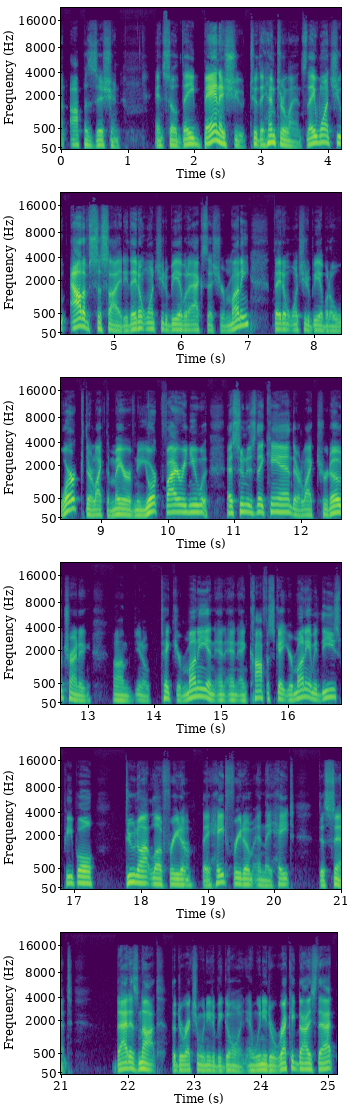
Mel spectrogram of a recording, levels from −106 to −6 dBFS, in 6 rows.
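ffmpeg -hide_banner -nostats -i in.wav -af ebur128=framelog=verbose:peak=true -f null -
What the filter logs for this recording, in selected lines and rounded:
Integrated loudness:
  I:         -27.4 LUFS
  Threshold: -37.7 LUFS
Loudness range:
  LRA:         4.3 LU
  Threshold: -47.7 LUFS
  LRA low:   -29.9 LUFS
  LRA high:  -25.6 LUFS
True peak:
  Peak:       -5.6 dBFS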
